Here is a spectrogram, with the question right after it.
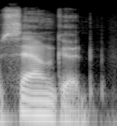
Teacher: Or the short form sound good again with that upward inflection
